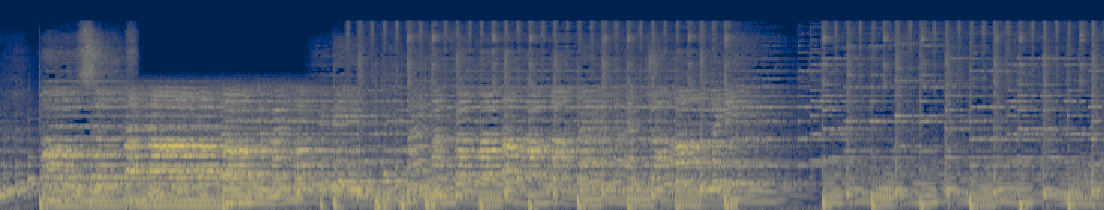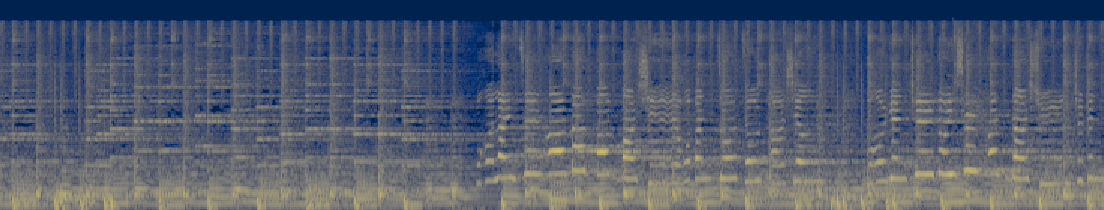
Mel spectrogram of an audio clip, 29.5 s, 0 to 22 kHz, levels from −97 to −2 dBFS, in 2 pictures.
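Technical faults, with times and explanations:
1.40–4.51 s, digital radio blending to analogue: the receiver lost the digital stream and cross-faded over about 0.48 s to the AM broadcast, then back. The sound goes dull, shifts level by about 1 dB, and carries hiss roughly 20 dB down.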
